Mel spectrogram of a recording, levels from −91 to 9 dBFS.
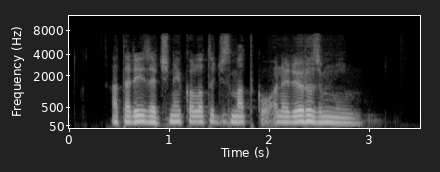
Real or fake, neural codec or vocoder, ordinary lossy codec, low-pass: fake; codec, 16 kHz, 0.5 kbps, X-Codec, HuBERT features, trained on LibriSpeech; MP3, 48 kbps; 7.2 kHz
